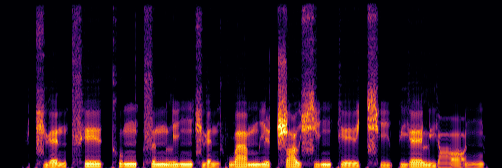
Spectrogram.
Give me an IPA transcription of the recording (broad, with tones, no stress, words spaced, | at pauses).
t͡ɕɥɛ̰˨˩nt͡sʰe˥ɪ̯kʰʊ˥ŋt͡sə˥˧n li˥˩ŋɕɥɛ˩n kwä˥mi˥˧ʈ͡ʂɑ˥˩ʊ̯ ɕi˥ŋke˧˥ɪ̯t͡ɕʰi˧˥pjɛ˥ ljɑ̰˨˩˦ŋ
